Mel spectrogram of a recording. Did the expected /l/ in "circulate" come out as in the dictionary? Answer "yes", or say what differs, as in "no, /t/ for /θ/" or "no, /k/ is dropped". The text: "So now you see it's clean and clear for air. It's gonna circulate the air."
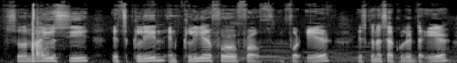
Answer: yes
